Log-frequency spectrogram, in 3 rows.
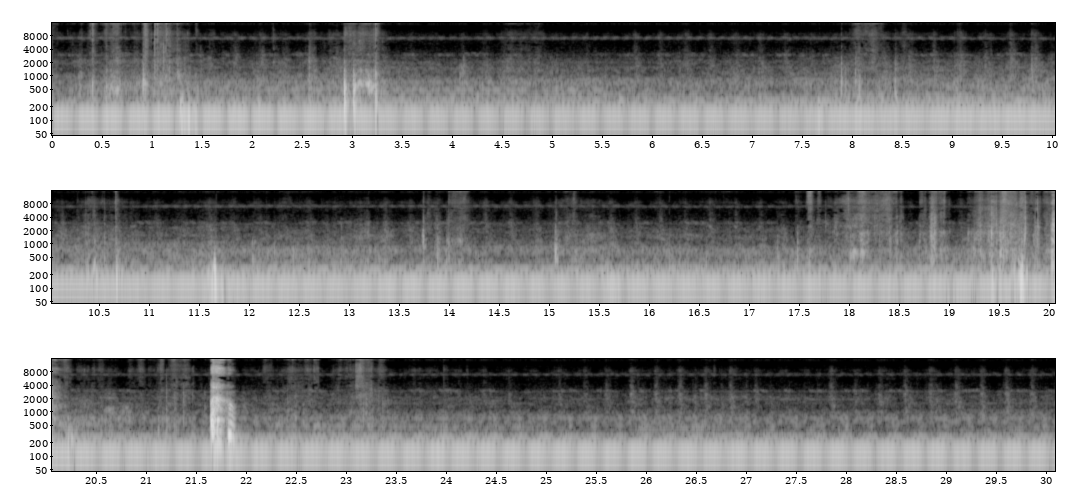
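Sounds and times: steady low hum: 0.0 - 30.0
paper packaging rustling: 17.6 - 20.2.

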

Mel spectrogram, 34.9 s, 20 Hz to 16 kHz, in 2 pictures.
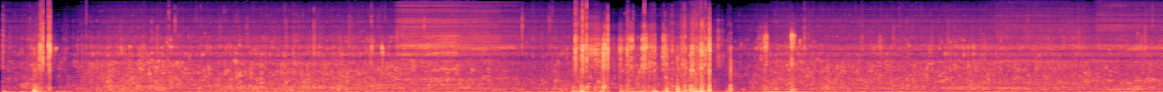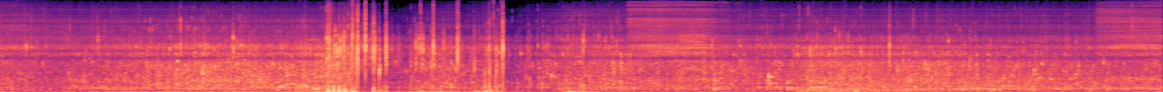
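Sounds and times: underwater hiss: 5.5 - 8.2, 13.9 - 19.8, 26.6 - 29.0, 33.7 - 34.9.

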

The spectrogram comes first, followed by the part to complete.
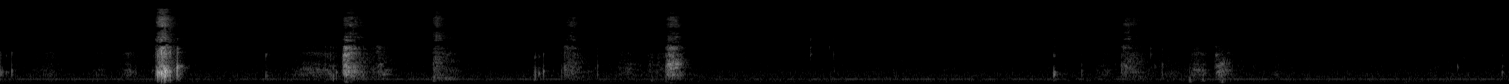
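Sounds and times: dog barking sharply: 3.4 - 3.9, 6.6 - 6.9.

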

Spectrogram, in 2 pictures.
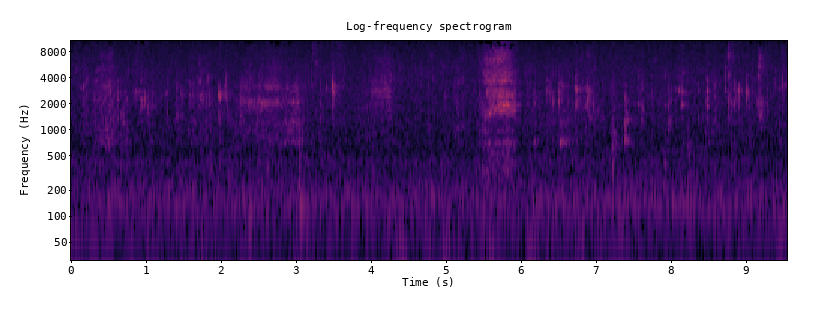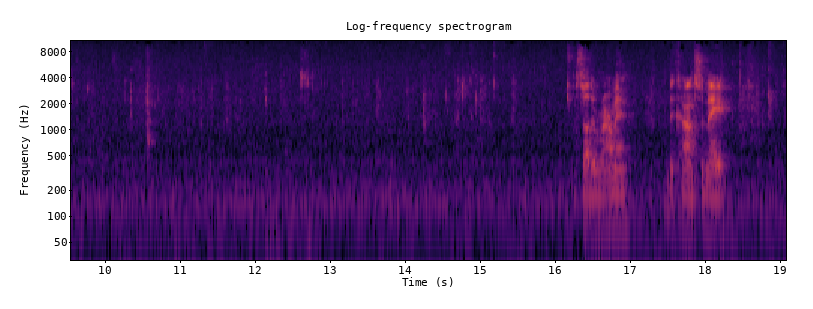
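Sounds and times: steady low hum: 0.0 - 19.0
wet chewing clicks: 6.2 - 16.3.

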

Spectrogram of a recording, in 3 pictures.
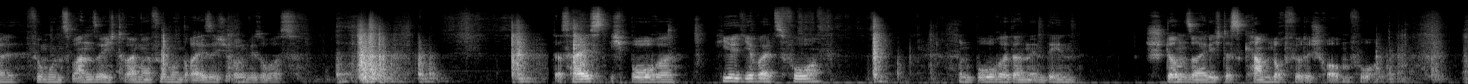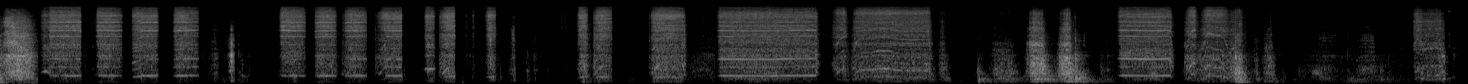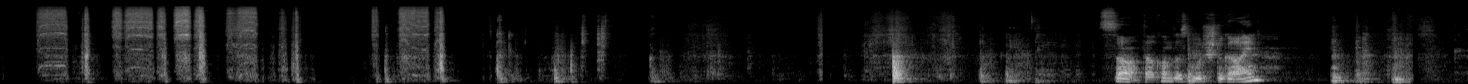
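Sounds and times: cordless drill whining: 15.1 - 16.9, 17.5 - 19.8, 20.4 - 24.2, 24.9 - 27.1, 28.8 - 32.0, 33.1 - 33.8.

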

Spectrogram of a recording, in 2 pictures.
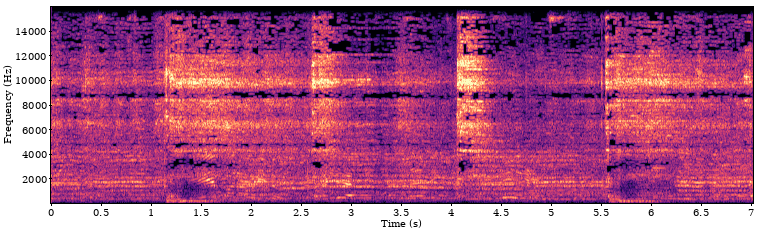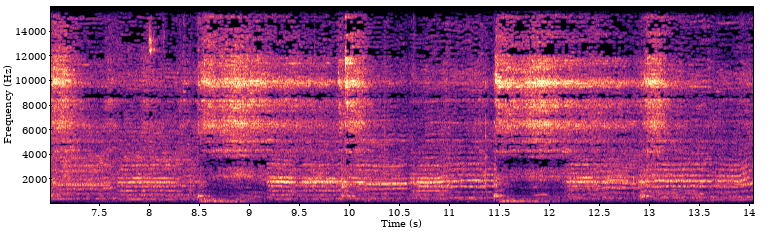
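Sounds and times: cymbals clashing: 0.0 - 14.0
drums: 0.0 - 14.0.

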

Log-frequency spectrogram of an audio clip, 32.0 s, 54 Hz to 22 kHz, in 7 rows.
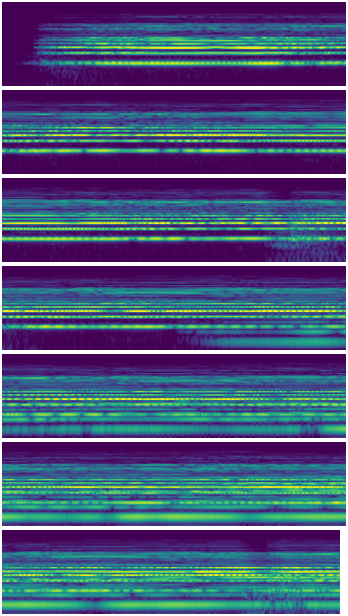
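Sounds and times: drone music with held tones: 16.1 - 32.0.

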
